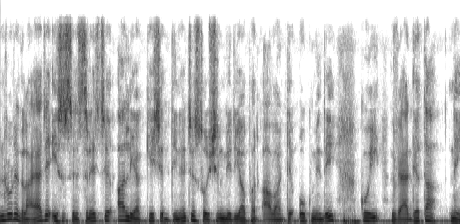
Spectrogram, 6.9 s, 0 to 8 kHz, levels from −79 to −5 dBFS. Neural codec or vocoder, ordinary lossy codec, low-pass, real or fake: codec, 16 kHz, 8 kbps, FunCodec, trained on LibriTTS, 25 frames a second; none; 7.2 kHz; fake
